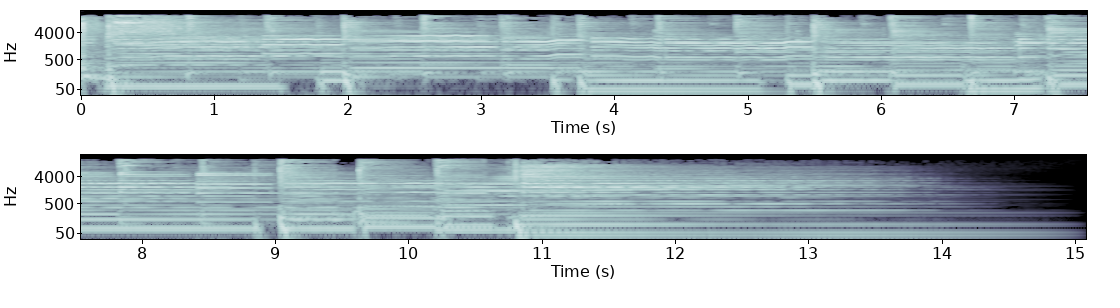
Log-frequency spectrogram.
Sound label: Sunset Waltz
